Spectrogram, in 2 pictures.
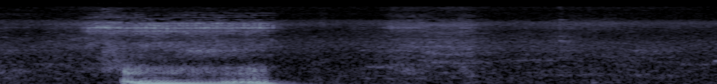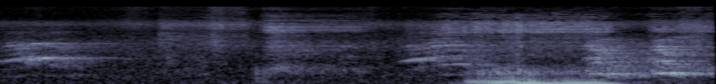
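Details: Sleeping black pug dog snoring beside its owner: deep, rumbling snores in slow breaths, with softer snorting sounds between them; snoring in a flat-faced dog.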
